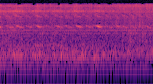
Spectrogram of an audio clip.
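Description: Small hobby lathe parting off a knurled tool-steel knob with a thin parting blade. The cut runs steadily, with a faint high chirp repeating about five times a second.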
